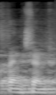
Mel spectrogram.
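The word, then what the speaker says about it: penchant: wait for it P so it has a French derivation but in American English it can be called as pent thank you to master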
